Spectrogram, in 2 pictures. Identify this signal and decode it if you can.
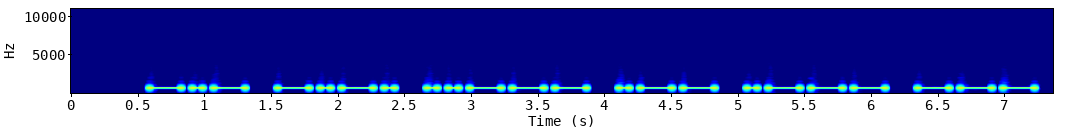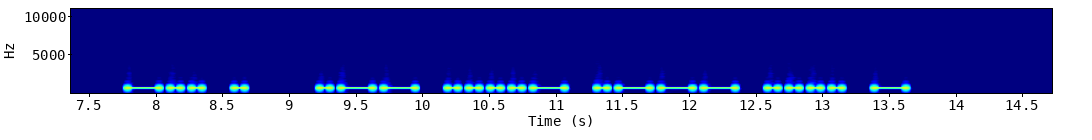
Morse code, heard as a keyed tone, about 15 wpm, 700 Hz. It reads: KC2WJO DE W4JHT
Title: USA Callsign DE Callsign 15wpm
